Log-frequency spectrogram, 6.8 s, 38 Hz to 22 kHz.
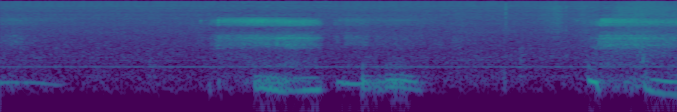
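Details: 4-year-old beagle sleeping and dreaming: soft snuffling snores and small whimpers with a faint steady room hum; snoring.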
